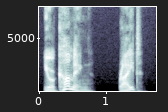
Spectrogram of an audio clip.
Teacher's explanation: With rising intonation on, Right, they're checking information and expecting an answer.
